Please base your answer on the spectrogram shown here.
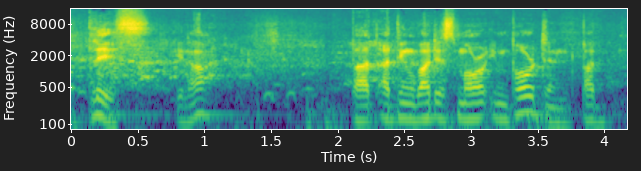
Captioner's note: congregation laughing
